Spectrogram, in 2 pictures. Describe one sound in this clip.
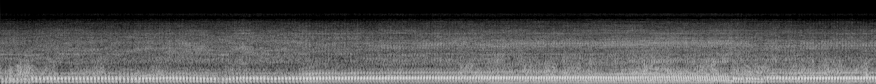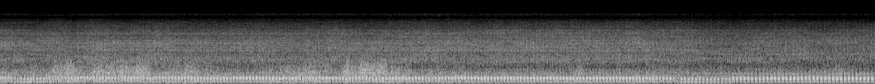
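Tyres crunch over a rough dirt track.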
